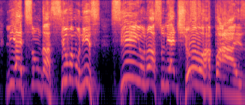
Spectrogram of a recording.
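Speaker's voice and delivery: hyped radio host hailing a star; excited shout. Real, not acted. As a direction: belt out the name with pride. Host hails the honored idol. (grito empolgado)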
